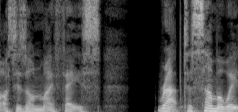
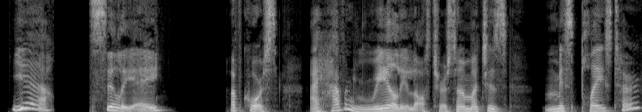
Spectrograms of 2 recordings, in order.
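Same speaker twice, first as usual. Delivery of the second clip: put-on New England accent. A narrator's reading. Narrator keeps up the New England accent with the clerk. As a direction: play the ditzy sister in a New England accent. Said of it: "in my best New England accent".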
